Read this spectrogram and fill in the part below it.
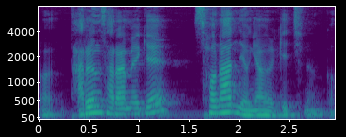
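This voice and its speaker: Vocal fry colors a man's lively intonation. Room echo is audible. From South Korea. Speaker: pastor. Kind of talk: sermon. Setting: church. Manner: conversational.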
